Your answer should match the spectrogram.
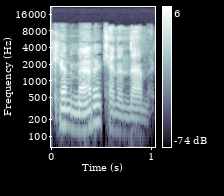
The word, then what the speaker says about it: kinematic: It's like cinematic, but with a K.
